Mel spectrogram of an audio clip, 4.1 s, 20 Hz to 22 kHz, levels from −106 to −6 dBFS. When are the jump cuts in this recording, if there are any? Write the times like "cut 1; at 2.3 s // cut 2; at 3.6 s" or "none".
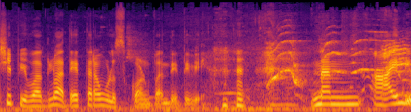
cut 1; at 2.0 s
